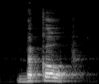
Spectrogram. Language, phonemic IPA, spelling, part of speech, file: Dutch, /bəˈkop/, bekoop, verb, Nl-bekoop.ogg
- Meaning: inflection of bekopen: 1. first-person singular present indicative 2. second-person singular present indicative 3. imperative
